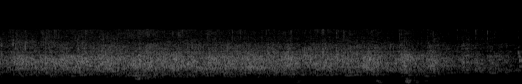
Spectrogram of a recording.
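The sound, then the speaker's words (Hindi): A large crowd seated in a hall applauds loudly and steadily for themselves in joy, a dense wash of many hands clapping at once that holds for about five seconds before easing slightly at the end. “और खुशी से अपने लिए जोरदार ताली बजाएं।”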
